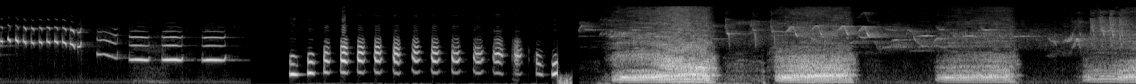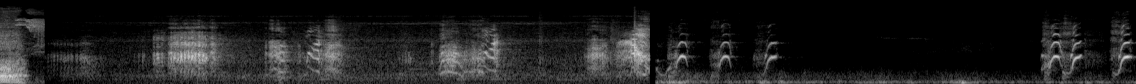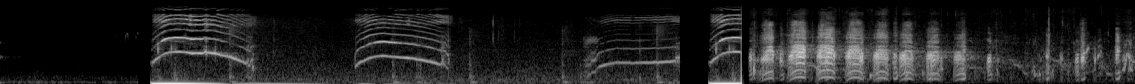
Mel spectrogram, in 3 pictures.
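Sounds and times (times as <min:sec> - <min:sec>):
bear roaring: 0:06.0 - 0:08.6, 0:09.4 - 0:10.2, 0:10.8 - 0:11.7
zebras barking: 0:06.1 - 0:08.6, 0:09.4 - 0:10.2, 0:10.8 - 0:12.3
macaw squawking: 0:24.2 - 0:25.3, 0:28.6 - 0:32.2.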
